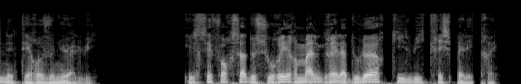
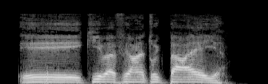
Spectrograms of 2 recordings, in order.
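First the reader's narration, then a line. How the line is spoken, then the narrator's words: Trapper's gruff grumble. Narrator (French): grogna le trappeur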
